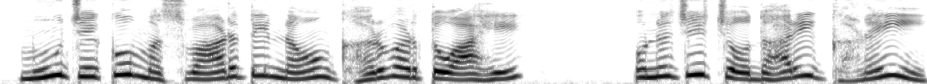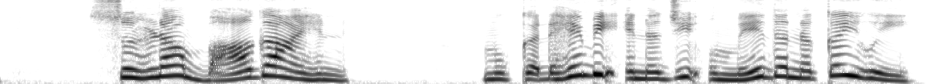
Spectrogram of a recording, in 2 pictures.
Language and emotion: Sindhi, surprised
